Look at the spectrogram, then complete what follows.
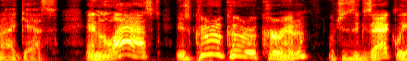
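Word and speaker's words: Kurukuru Kururin: And last is Kurukurukurin, which is exactly how you pronounce it.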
